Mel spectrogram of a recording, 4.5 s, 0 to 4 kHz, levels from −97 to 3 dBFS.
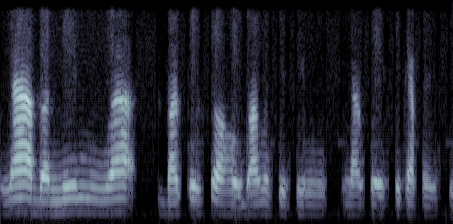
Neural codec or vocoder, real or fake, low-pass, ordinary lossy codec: none; real; 3.6 kHz; none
